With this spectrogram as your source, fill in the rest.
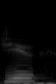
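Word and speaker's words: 九: numbers the good nine in Chinese nine is pronounced Zu which also means long lasting as the highest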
